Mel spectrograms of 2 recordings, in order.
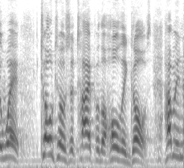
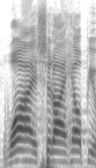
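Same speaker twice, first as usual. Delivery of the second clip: huge, thundering, big booming voice; 4 semitones lower, 4 dB louder than usual. Retelling the Emerald City throne room scene, the great voice answers the travelers: Wizard of Oz booming voice. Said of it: "this big booming voice says".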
